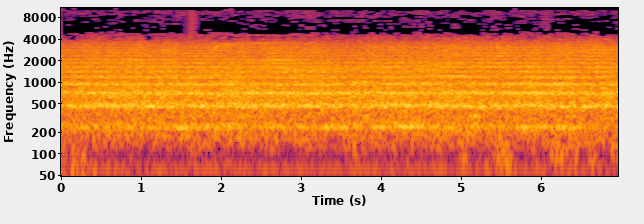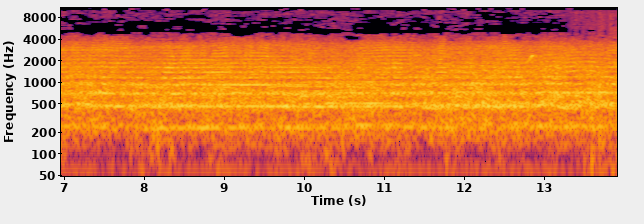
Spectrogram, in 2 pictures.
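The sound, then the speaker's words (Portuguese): A loud, unbroken drone of many vuvuzelas, horns about 1 metre long, blown together by football fans at matches in South Africa in 2010, a steady buzzing tone thick with harmonics that holds for the whole stretch with no talking. “Vuvuzela é uma corneta de cerca de 1 metro de comprimento.”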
